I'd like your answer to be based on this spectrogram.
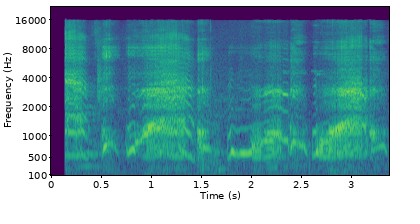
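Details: Baby boy only a few minutes old: loud, rhythmic wailing bursts with brief catches of breath between; vigorous newborn cry.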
